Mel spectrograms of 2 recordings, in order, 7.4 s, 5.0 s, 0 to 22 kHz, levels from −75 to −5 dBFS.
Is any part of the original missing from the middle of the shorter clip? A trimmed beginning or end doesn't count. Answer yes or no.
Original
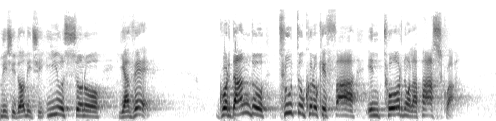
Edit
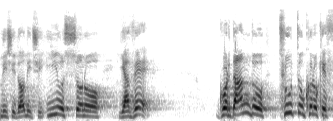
no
